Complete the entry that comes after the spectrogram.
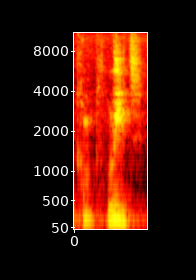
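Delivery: "complete" with the second syllable stressed. Shown as a demonstration. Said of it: "the second syllable is stress".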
